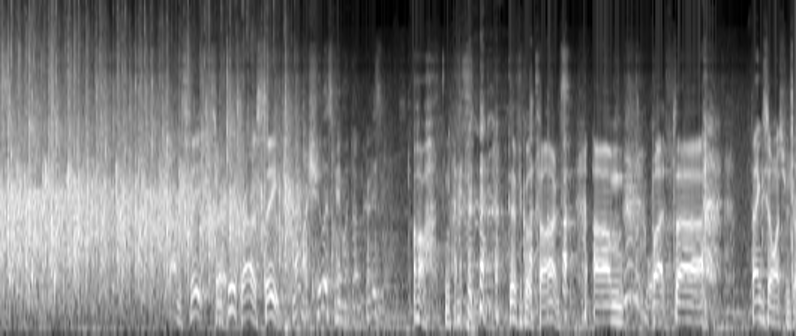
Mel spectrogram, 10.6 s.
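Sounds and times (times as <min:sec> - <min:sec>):
audience applause welcoming a guest onto a show: 0:00.0 - 0:04.2
speech: 0:02.5 - 0:10.6
laughter: 0:05.5 - 0:09.8.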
